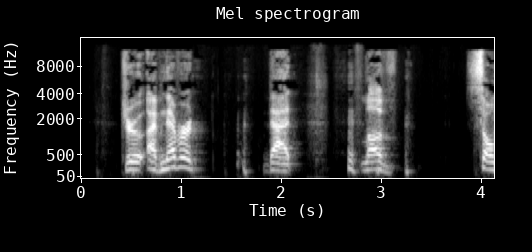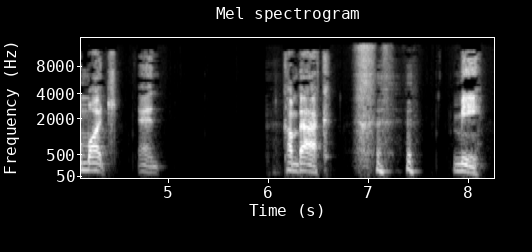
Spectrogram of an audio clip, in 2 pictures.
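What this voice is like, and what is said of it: Impression of Tom Green. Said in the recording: “doing an impression of Tom Green talking via Skype”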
